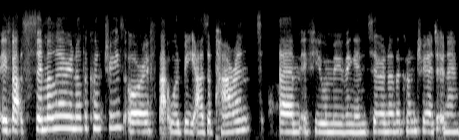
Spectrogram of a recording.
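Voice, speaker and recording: A woman talks at a fairly quick pace and a fairly high pitch, with a slight Scouse accent. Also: ordinary pitch variation. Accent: weak Scouse. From Liverpool, England. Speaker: architect, interviewer. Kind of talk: casual chat.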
